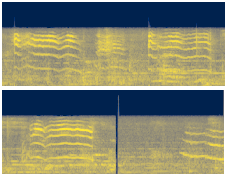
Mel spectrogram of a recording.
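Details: Kitten named Tiger, one of several kittens, meowing while playing angry: loud, drawn-out harmonic meows that rise then fall, about four calls in nine seconds, with faint music in the background.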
